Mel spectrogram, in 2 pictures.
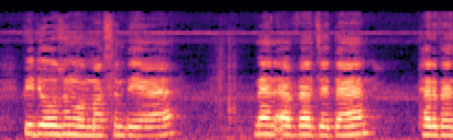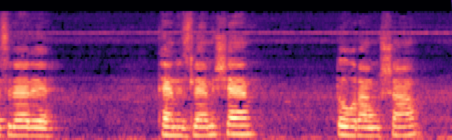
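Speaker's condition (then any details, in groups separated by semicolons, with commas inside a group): No condition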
